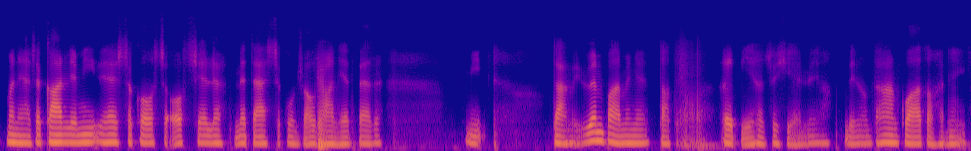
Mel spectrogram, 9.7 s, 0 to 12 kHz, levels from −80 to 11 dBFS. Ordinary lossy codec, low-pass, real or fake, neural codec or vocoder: none; none; fake; codec, 24 kHz, 0.9 kbps, WavTokenizer, large speech release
